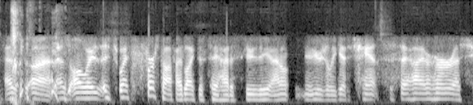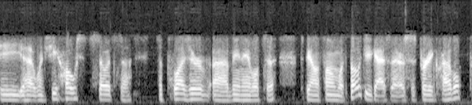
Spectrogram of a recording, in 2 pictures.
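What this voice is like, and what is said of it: Out of breath, winded voice. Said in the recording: “picks up his phone out of breath ... I've had pneumonia for the past week.”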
